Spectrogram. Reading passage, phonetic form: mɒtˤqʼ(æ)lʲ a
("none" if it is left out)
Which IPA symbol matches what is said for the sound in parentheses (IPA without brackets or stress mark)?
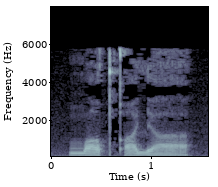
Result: æ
